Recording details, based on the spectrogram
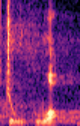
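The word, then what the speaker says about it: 中国: Dunia dari timur jauh, orang mengatakan Tiongkok, tapi dalam bahasa Mandarin ucapan Chungkwok, bukan Tiongkok.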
